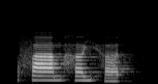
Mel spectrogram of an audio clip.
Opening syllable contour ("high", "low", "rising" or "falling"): high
